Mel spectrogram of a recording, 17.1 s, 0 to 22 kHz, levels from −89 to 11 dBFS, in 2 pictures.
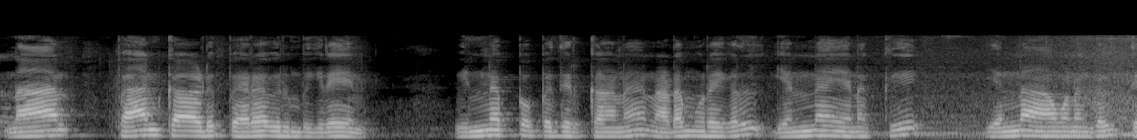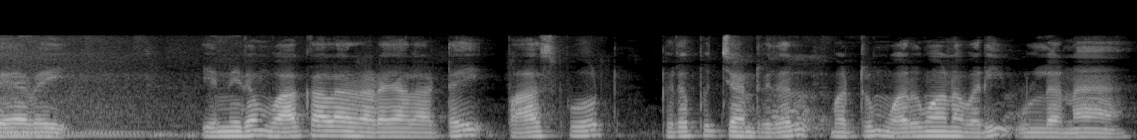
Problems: constant background noise, background conversations at intervals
